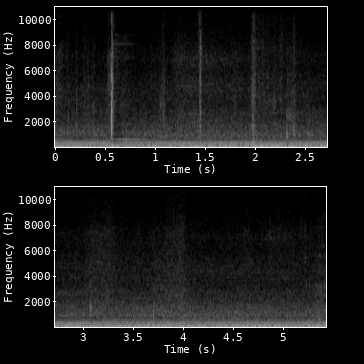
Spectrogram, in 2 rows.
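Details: Blower motor replaced about three weeks earlier, had stopped and hummed due to a failed 5 µF capacitor reading nanofarads; after fitting a new capacitor, motor was a bit hot; steady even hum, no rattling; running smoothly.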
